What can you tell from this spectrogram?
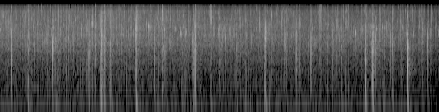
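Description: Bacon strips frying on a flat-top griddle: a steady sizzle with frequent sharp, irregular crackling pops of spitting fat.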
